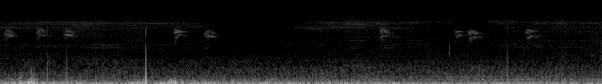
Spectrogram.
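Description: Small birds chirping in short high calls, often in pairs, over a steady low rumble.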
